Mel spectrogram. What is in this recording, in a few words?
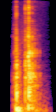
keyboard external enter press very fast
